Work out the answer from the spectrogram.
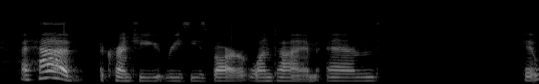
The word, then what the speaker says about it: Reese's: I correct people when they don't say Reese's actually because Reese's rhymes with pieces.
